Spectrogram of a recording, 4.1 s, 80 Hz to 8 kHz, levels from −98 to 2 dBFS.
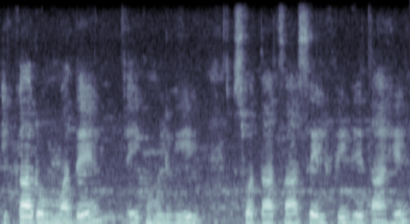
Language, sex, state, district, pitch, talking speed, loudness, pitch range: Marathi, female, Maharashtra, Mumbai Suburban, 155 Hz, 130 wpm, -19 LUFS, 140-170 Hz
